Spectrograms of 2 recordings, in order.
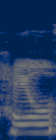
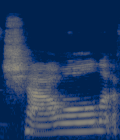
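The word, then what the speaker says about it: Chaol: A character name that you have been pronouncing wrong, and that would have to be Kale from Throne of Glass, because I totally pronounced it as Chowl for the whole time I was reading the first book.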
